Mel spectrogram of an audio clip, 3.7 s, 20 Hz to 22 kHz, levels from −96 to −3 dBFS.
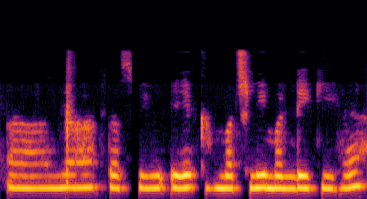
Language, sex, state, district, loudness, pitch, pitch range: Hindi, female, Bihar, Muzaffarpur, -18 LUFS, 245 Hz, 245-255 Hz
